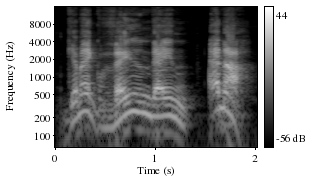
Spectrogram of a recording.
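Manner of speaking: loud, high learner repeating carefully; high voice hammering each word; high-pitched guest character. Acted. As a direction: belt the phrase back in a high character voice. Guest figure repeats after host.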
